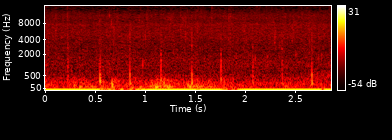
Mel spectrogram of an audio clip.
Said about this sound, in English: Okay, I'm almost to the western border of the cave. Now, if you listen to my footsteps, right now I'm walking on either rock or concrete. I'm going to walk forward until I get to stone.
